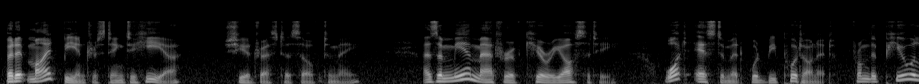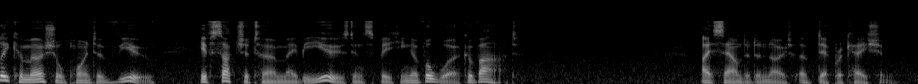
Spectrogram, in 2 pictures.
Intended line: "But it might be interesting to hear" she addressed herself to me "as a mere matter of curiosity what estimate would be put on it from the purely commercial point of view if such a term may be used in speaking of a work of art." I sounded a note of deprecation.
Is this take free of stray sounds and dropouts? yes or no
yes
